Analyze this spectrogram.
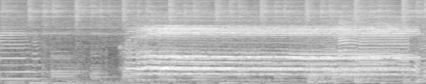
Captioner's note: chanting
